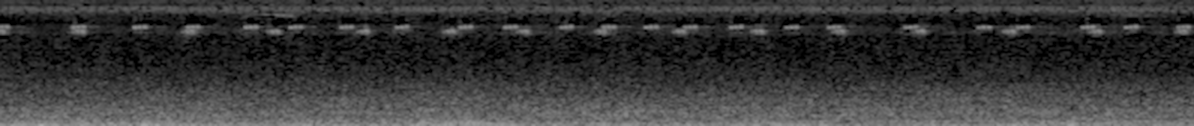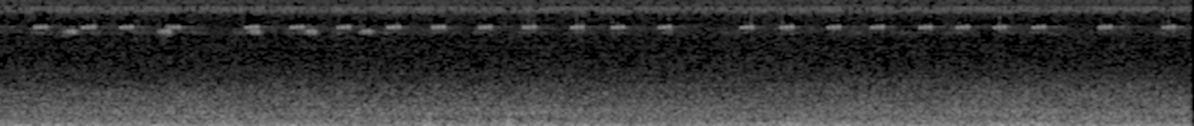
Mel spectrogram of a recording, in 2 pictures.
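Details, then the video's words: Rural summer scene with crickets near golden wheat: a continuous train of shrill chirps, several per second and slightly irregular, rides over a constant breezy low hiss. "Countryside/cricket sounds"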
